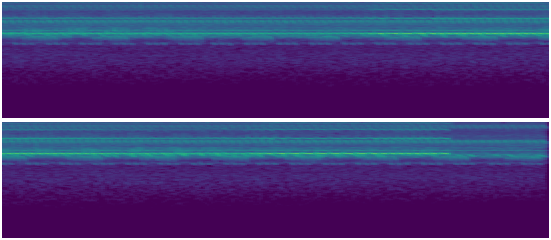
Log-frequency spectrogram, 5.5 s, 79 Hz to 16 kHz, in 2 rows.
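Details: Suzumushi bell crickets with other crickets in Narita, Chiba, Japan, TASCAM Portacapture X8; a clear bell-like sustained high tone rings for about three seconds over a fast pulsing chirp chorus, then drops back to softer trilling.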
